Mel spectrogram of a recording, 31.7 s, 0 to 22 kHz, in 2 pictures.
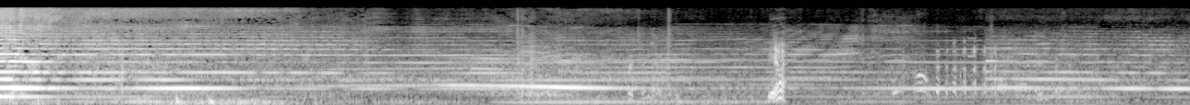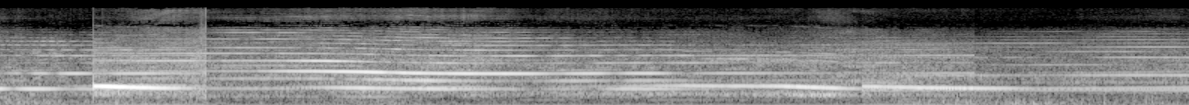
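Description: Electric motor of a foam radio-controlled F-35 model jet whining at high throttle, its pitch sliding up and down as the model flies passes; loudest right at the start. A single sharp click about ten seconds in.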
